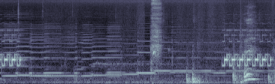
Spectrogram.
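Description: A telephone rings in short, rapid warbling bursts, once at the start and again near the end, with a sustained musical tone and a few other sounds in between.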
